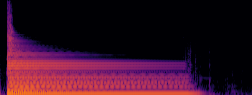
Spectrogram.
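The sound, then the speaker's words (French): A diminished fifth chord, the notes B-flat and E played together, held for about two seconds in a bright, buzzy, electronic organ-like tone, starting sharply, staying steady and loud, then cutting off abruptly. No one speaks. “Voilà pour l'accord de quinte diminuée dont j'ai déjà souvent parlé dans l'émission.”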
